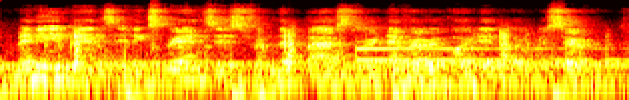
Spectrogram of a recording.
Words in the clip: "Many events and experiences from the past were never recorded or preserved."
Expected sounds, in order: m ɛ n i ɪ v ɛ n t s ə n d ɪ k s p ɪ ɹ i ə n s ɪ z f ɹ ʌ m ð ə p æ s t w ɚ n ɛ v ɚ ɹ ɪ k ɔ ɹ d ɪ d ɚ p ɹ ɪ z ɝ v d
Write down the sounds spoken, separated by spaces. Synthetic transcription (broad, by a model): m ɛ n i ɪ v ɛ n t s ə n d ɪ k s p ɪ ɹ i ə n s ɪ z f ɹ ʌ m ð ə p æ s t w ɚ n ɛ v ɚ ɹ ɪ k ɔ ɹ d ɪ d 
